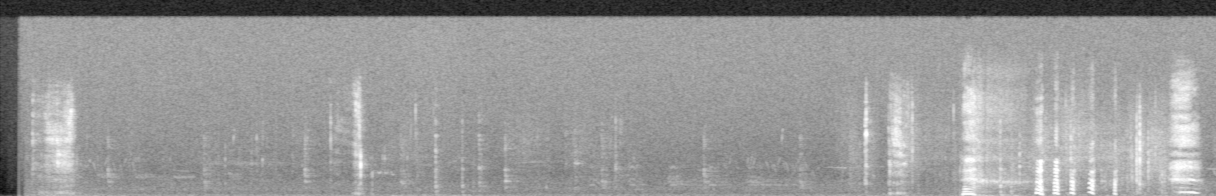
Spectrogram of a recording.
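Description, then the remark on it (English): Loud slurping of a drink: a long noisy suck followed by a quick series of five or six wet, sputtering pulls, coming after a long stretch of near-quiet with scattered faint clicks. “You think you can slurp that a little louder? I don't think they can hear you up in Boulder.”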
